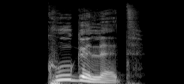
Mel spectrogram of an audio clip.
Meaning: second-person plural subjunctive I of kugeln
- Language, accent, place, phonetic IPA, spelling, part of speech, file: German, Germany, Berlin, [ˈkuːɡələt], kugelet, verb, De-kugelet.ogg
